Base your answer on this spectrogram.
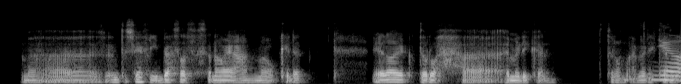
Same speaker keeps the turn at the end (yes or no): yes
